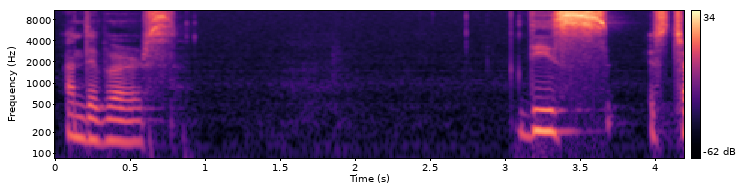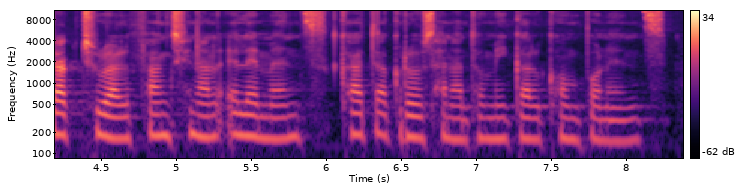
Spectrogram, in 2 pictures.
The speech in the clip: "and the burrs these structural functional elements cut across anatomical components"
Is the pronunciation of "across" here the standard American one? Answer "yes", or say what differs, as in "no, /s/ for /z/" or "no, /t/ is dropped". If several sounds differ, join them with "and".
yes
